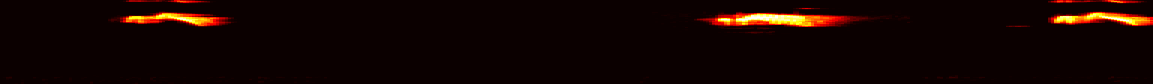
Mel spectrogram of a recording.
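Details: Black phoebe: three short, bright chip notes, the middle one fuller and buzzier, separated by uneven gaps of one to two seconds, otherwise quiet.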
